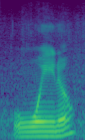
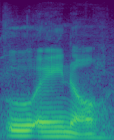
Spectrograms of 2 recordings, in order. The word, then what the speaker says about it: Ueno: This is full bloom here in Ueno. Nobody actually says Ueno. You just say Ueno. You can say it really fast. It sounds like way no.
